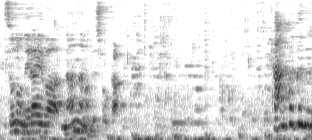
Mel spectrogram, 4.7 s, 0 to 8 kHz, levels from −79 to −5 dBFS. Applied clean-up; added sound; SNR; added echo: classical method WPE with log-MMSE.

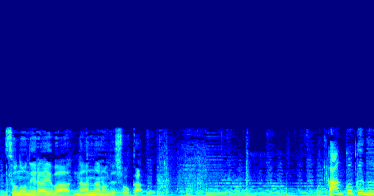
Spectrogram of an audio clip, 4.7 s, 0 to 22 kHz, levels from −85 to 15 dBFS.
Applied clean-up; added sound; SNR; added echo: none; none; none; none.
